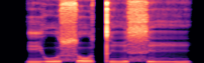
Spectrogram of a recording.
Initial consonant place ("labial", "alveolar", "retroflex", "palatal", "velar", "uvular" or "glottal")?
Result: palatal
